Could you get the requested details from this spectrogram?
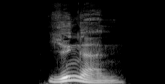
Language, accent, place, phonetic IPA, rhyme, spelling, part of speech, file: German, Germany, Berlin, [ˈjʏŋɐn], -ʏŋɐn, Jüngern, noun, De-Jüngern.ogg
- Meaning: dative plural of Jünger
